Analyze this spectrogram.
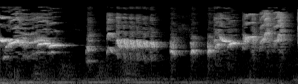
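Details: Contest Oriental magpie-robin, winner of third place, sings a sustained whistle followed by harsh, buzzy phrases broken by short gaps, with a soft low hum present.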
